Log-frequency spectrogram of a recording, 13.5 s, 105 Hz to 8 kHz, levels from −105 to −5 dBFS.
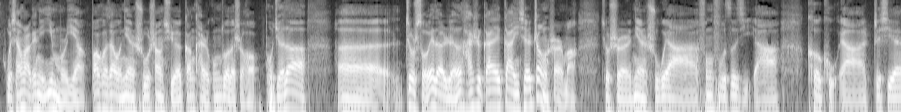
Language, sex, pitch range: Chinese, male, 85-120 Hz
